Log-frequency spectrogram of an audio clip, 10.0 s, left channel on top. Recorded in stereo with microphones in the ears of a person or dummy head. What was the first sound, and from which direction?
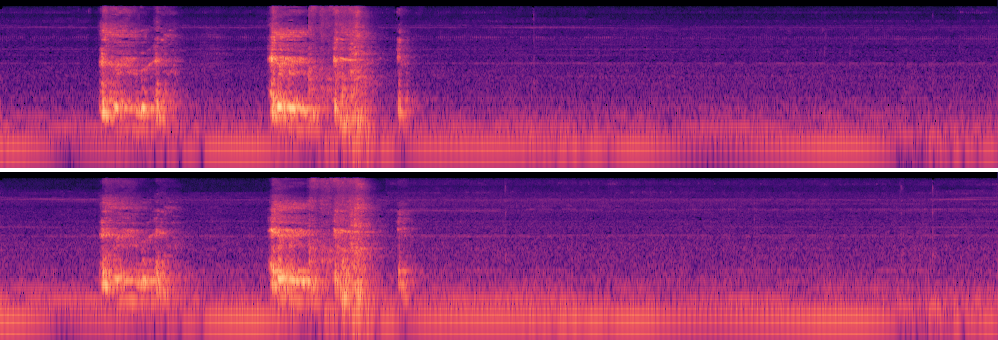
A cough, 80° left.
